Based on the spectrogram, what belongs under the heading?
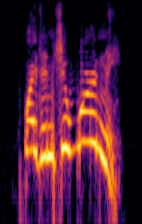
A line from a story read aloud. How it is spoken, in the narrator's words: cried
